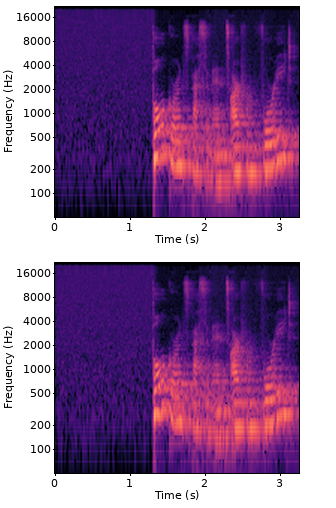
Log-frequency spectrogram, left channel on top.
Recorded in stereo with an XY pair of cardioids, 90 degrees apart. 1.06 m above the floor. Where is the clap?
I don't hear a clap.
